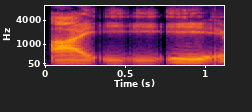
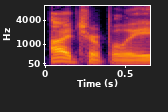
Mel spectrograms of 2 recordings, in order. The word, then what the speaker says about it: IEEE: And so that's not IEEE. We pronounce it IEEE, and it stands for the Institute of Electrical and Electronics Engineers.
